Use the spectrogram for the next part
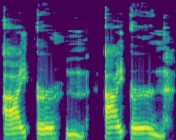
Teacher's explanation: primero se pronuncia I después er con un sonido muy suave de e y luego el sonido n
